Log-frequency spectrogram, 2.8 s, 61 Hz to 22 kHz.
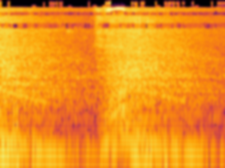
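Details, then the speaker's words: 1979 Chrysler 300 with a Thermoquad carburetor, idle screws reset to about 1.5 turns out and idle near the 750 spec: a quick throttle blip with revs rising cleanly and settling to a smooth idle, showing crisp, normal throttle response. "Yeah, buddy. That throttle response is right now. This is awesome."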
